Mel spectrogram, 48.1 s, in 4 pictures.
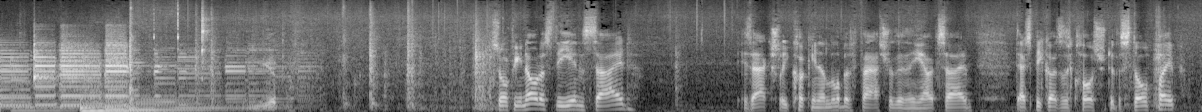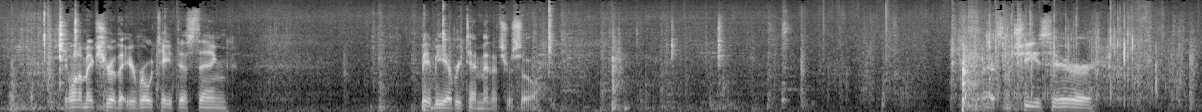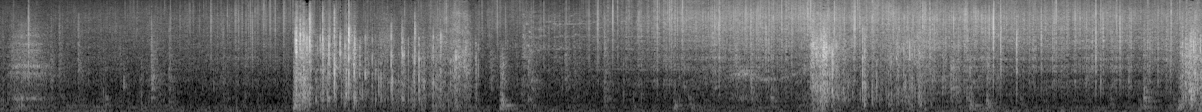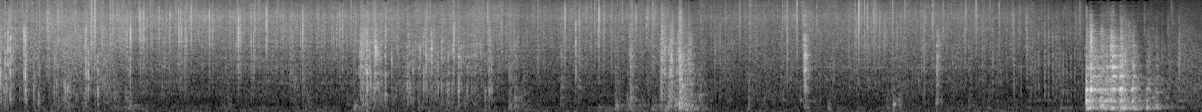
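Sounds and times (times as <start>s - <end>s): faint steady sizzle: 1.2s - 48.0s
cheese rustling: 20.4s - 24.4s, 25.7s - 46.9s
cast iron lid clanking: 46.9s - 47.8s.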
